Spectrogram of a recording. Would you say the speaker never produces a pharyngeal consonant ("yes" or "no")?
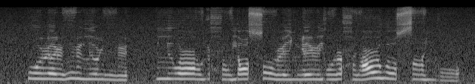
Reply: no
